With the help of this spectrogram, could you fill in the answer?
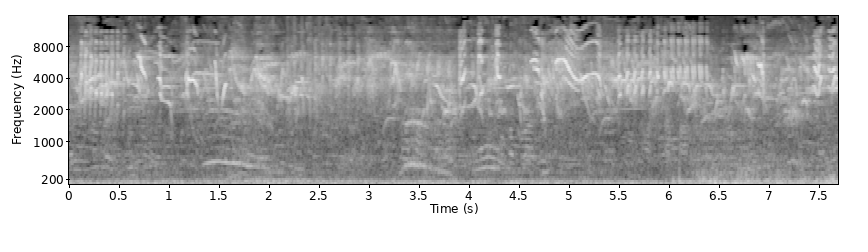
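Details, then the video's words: Oriental magpie-robin, a caged bird at a market, delivering a continuous medley of sharp whistles, twisting slurred notes and chatter. A few lower whistled notes drop in, over steady background rumble and faint voices. "Oriental Magpie Robin Singing"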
